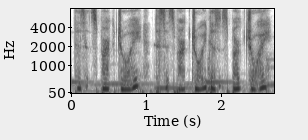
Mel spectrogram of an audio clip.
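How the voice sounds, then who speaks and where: Woman doing an eerily calm girlfriend, flat and cold. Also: lowish voice, slow pace, music in the background. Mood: whispering. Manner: calm monotone, turning to frenzied whispers. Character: eerily calm young woman obsessed with tidying.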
